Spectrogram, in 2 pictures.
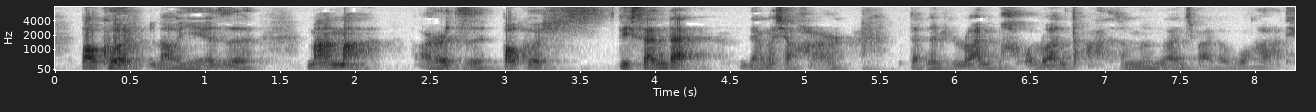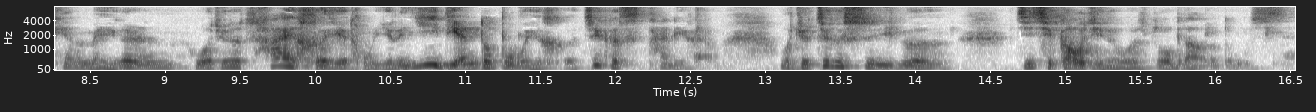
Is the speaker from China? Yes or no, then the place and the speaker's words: yes; Sichuan, China; also born or lived in Dalian, Liaoning, China; 在大连长大到六岁就回到四川去上学了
